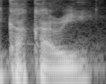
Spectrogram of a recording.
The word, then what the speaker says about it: Kakari: armar and then Kofi kakari this name the name is spelled as Kari Kar but they ask us to mention it as kakari well so Kofi kakari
